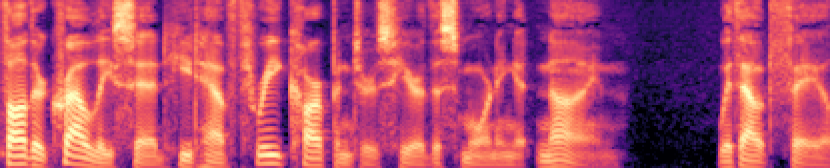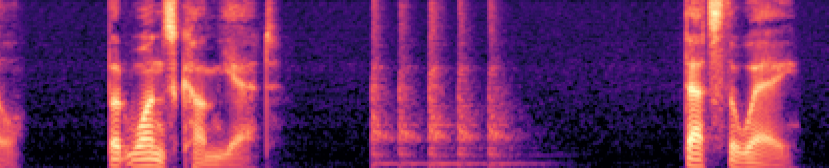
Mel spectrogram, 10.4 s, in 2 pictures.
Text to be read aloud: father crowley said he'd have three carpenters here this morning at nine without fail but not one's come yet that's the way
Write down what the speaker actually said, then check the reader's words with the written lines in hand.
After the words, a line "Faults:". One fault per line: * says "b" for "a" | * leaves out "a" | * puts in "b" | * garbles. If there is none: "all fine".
father crowley said he'd have three carpenters here this morning at nine without fail but one's come yet that's the way
Faults:
* leaves out "not"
